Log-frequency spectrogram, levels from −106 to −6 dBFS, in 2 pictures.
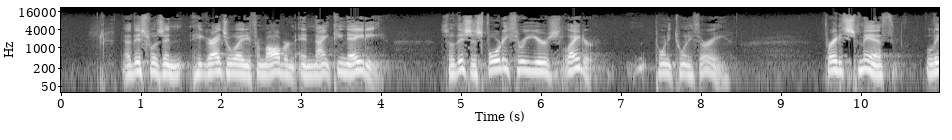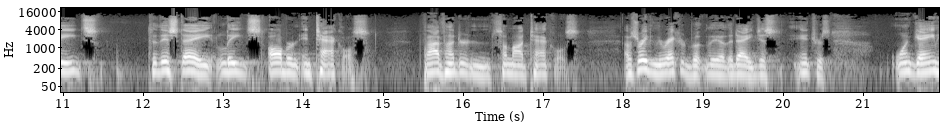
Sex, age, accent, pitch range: male, 50-69, American, 125-150 Hz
